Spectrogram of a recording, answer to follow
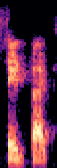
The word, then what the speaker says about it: str8bat: Today we are going to talk about the str8bat, str8bat, which is pronounced as str8bat.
